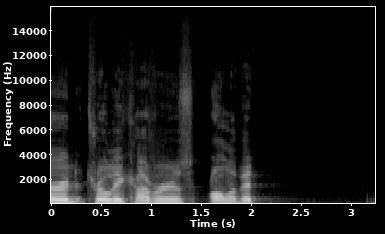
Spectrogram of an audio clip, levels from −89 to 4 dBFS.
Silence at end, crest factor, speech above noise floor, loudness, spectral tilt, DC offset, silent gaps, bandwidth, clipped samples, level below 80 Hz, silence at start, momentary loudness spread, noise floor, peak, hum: 1.25 s; 14 dB; 57 dB; -23 LUFS; -8 dB/octave; under 0.1%; none; 9.6 kHz; under 0.1%; -66 dBFS; 0 s; 7 LU; -80 dBFS; -10 dBFS; none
